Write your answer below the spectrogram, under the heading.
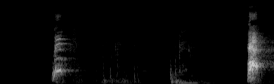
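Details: Puppy barking indoors: one sharp yap, a pause with faint shuffling, then a louder, harsher double bark at the end.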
